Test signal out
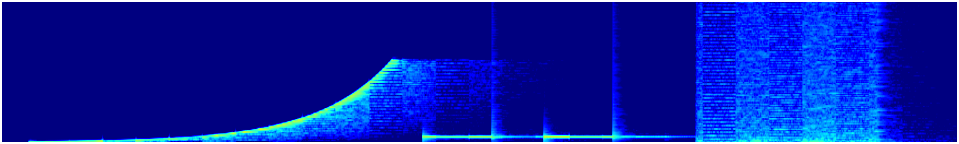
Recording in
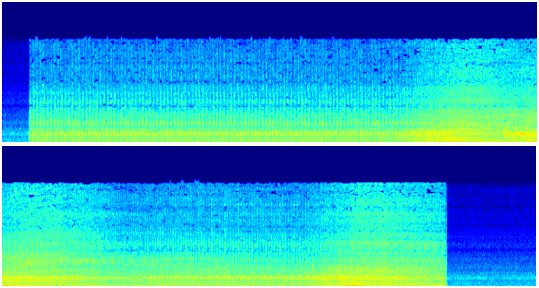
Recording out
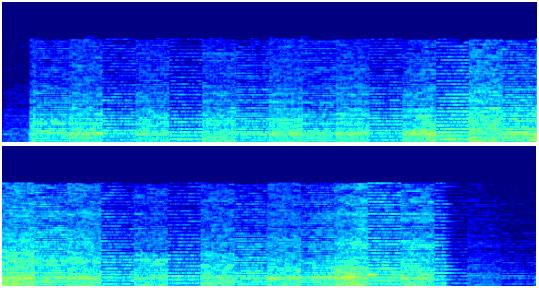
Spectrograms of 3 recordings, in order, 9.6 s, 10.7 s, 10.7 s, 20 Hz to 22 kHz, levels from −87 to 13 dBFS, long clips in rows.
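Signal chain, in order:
coupled-rooms reverb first 0.29 s, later 3 s, from −17 dB, DRR 9.5 dB
step-sequenced resonator 3 Hz 220–540 Hz
level +4 dB

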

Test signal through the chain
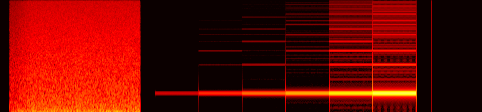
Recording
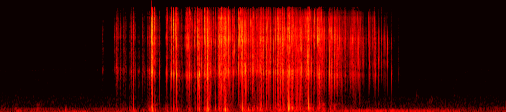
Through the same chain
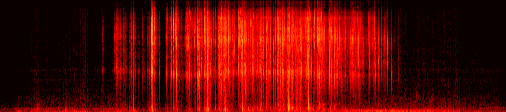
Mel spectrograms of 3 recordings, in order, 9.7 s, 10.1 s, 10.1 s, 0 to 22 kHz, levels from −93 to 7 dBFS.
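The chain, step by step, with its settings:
automatic gain control gain up to 8.5 dB
in parallel at −11.5 dB: log-companded quantiser 4 bits
on the sum: level −2.5 dB

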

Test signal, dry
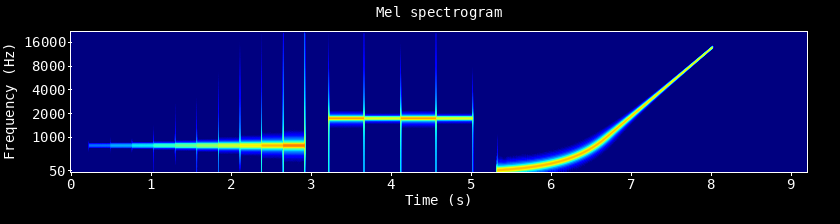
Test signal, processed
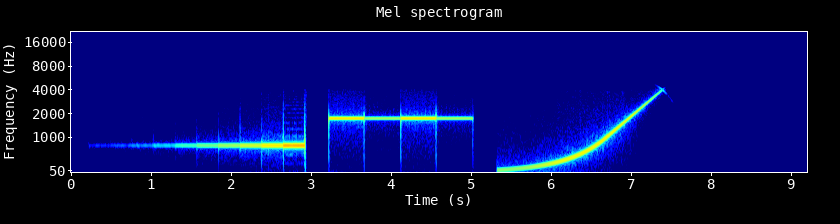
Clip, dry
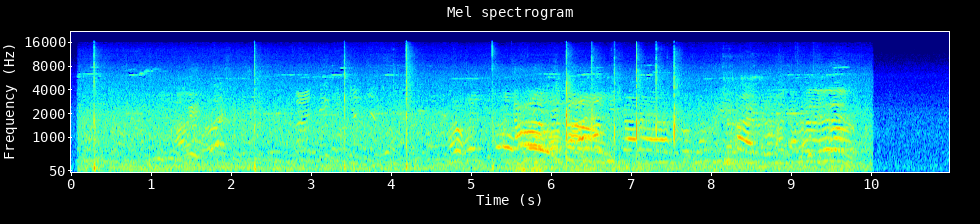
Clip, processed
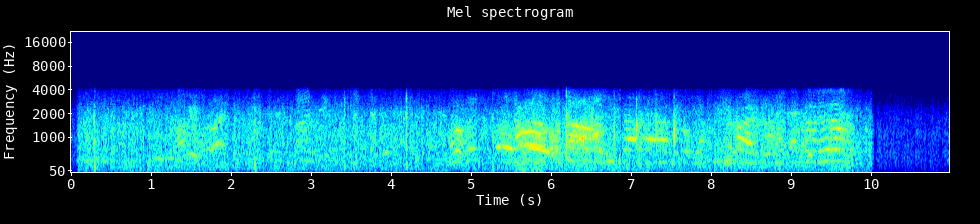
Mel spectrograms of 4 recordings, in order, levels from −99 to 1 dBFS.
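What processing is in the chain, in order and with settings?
three-way crossover with the lows and the highs turned down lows −14 dB, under 250 Hz, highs −23 dB, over 2,400 Hz
level −5.5 dB
Opus 8 kbit/s 48,000 Hz

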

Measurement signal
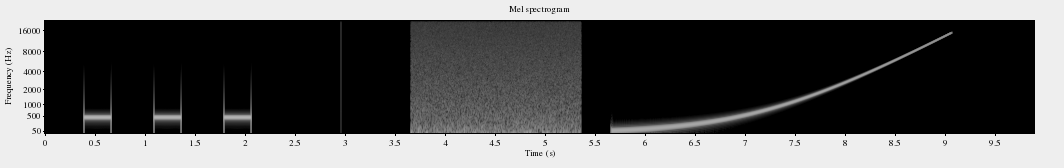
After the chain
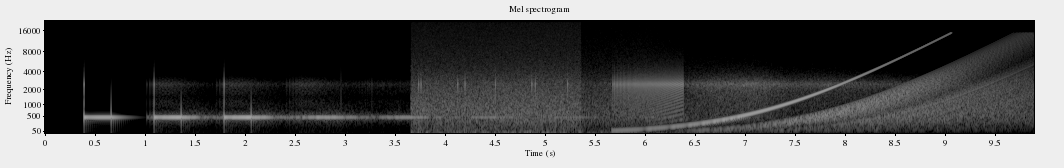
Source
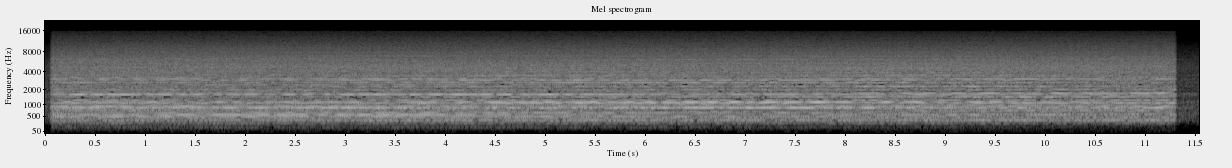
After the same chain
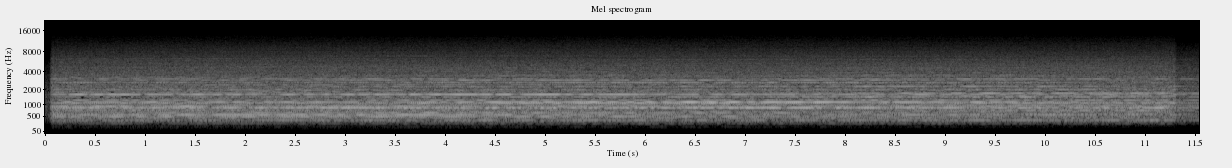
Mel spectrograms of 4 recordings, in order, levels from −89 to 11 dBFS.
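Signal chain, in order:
loose part that buzzes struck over −34 dBFS, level −19 dBFS
three-way crossover with the lows and the highs turned down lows −16 dB, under 300 Hz, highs −14 dB, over 2,800 Hz
mains-hum notches 50/100/150/200/250/300/350/400/450 Hz
feedback delay with all-pass diffusion 850 ms, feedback 52%, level −8.5 dB
level −4.5 dB

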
